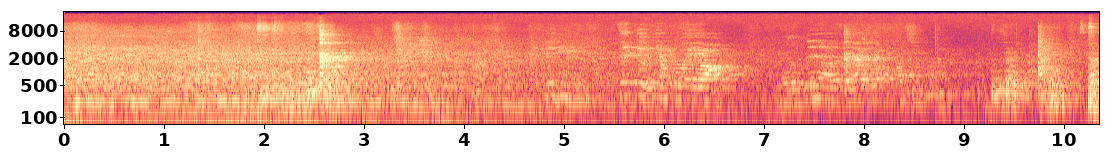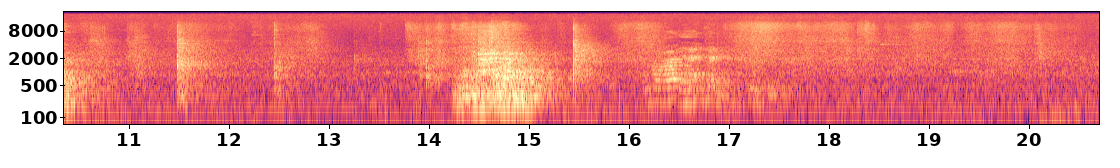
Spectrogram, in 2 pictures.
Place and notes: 海山宮, Zhonghe Dist., New Taipei City - In the temple
In the temple, Child and mother, Traffic Sound
Sony Hi-MD MZ-RH1 +Sony ECM-MS907
16 February 2012, 18:30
